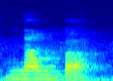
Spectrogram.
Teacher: in British English pronunciation, we do not make the R sound at the end of words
